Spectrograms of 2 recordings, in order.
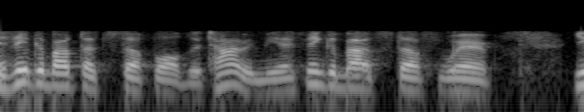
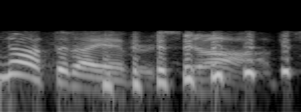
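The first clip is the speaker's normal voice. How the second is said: higher-pitched playful repeat; amused, raised-voice mock insistence; joking insistence; 8 semitones higher, 4 dB louder than usual. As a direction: push it up high for comic protest. Joking repeat after both laugh.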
